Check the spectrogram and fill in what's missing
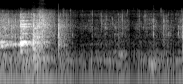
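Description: Green chillies and garlic drop into hot oil for a peanut chutney, a brief burst of sizzle and a metal clink, then quieter, fading frying with faint stirring.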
